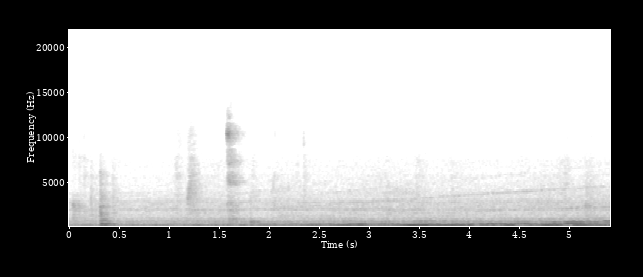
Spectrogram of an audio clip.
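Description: A train's electric motor whines, rising in pitch as it speeds up.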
